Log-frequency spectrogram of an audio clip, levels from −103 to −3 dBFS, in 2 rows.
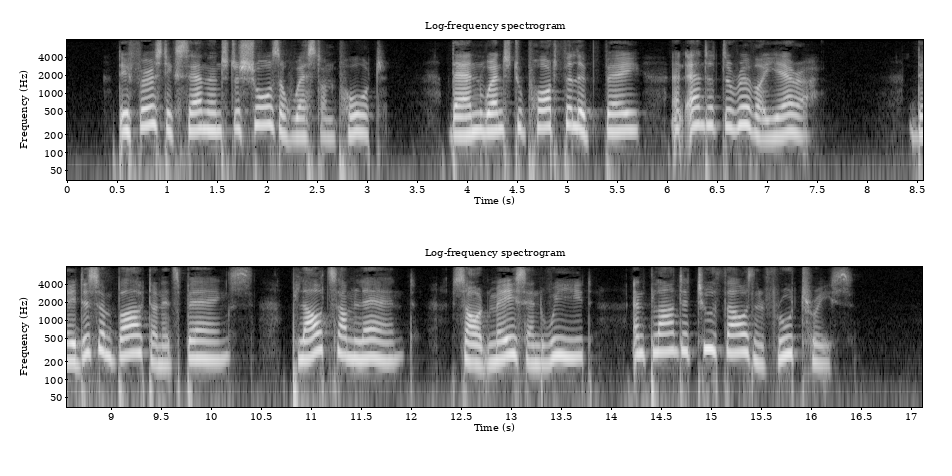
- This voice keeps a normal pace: No, slow, 130 wpm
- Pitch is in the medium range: No, high, 235 Hz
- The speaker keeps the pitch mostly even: No, average, 4.4 semitones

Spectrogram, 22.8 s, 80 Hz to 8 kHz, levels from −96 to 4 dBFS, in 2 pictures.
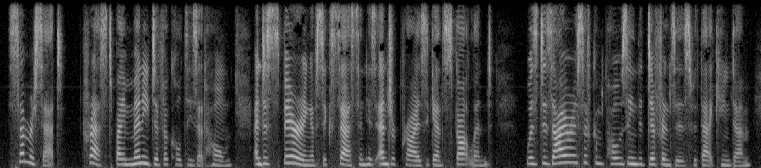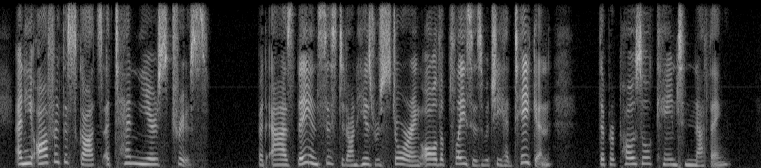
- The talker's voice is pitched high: Yes, very high, 255 Hz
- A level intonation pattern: No, average, 3.8 semitones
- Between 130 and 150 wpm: Yes, average, 140 wpm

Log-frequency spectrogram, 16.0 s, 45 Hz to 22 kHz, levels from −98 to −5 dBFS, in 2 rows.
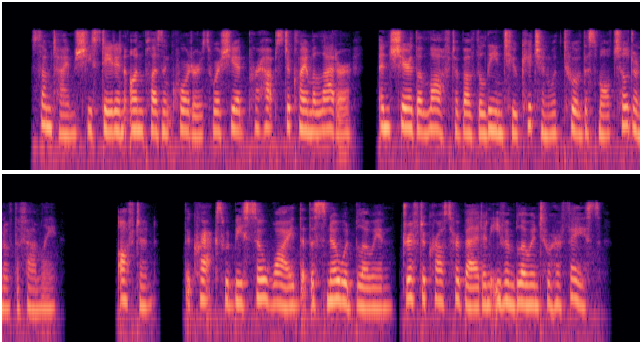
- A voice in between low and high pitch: No, high, 195 Hz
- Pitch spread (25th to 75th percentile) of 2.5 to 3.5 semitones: Yes, average, 2.9 semitones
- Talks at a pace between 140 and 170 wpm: No, fast, 205 wpm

